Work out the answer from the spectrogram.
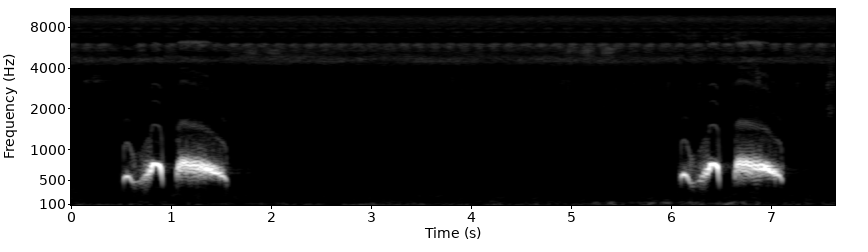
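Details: Spotted dove calling, recorded as a lure so wild doves answer and approach. Two identical coo phrases about five seconds apart: a short rising, wobbling note, then a longer steady coo. A high, even insect drone fills the background.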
